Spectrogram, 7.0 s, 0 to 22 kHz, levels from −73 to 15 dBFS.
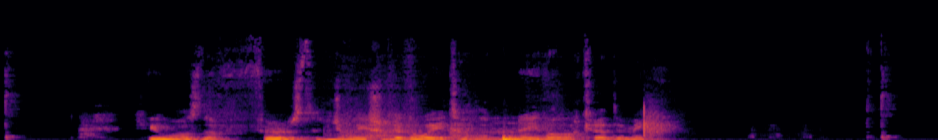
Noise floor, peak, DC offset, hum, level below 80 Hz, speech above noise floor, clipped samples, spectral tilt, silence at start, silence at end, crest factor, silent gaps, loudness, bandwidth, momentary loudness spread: -65 dBFS; -2 dBFS; under 0.1%; none; -38 dBFS; 47 dB; under 0.1%; -7 dB/octave; 0.05 s; 0.35 s; 20 dB; none; -20 LUFS; 16 kHz; 11 LU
